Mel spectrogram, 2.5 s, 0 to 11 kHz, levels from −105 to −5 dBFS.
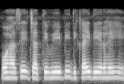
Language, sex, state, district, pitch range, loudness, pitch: Hindi, female, Chhattisgarh, Sukma, 175-180 Hz, -16 LUFS, 180 Hz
